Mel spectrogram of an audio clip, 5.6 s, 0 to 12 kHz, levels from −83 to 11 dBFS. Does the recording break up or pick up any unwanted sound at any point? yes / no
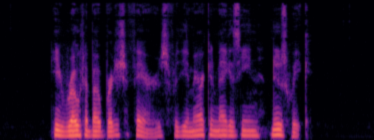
no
